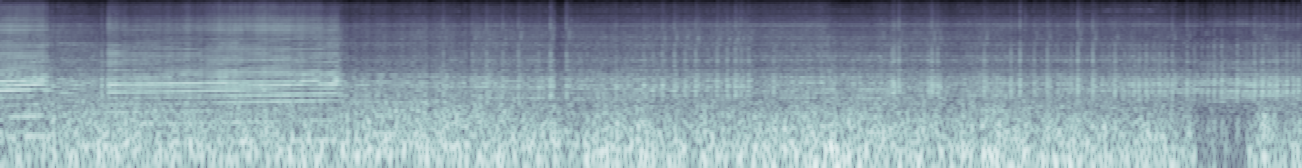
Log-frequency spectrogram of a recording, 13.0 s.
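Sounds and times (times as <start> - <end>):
two-stroke scooter engine: 0.0 - 13.0
wind buffeting microphone: 0.0 - 13.0.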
